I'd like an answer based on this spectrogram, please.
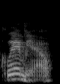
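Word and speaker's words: Glameow: say it that way it's glam meow like it's all one word glammy out it's glam and meow are both being said that's why it's that glamio yeah yeah yeah that's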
